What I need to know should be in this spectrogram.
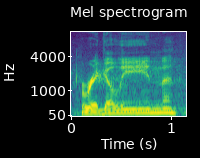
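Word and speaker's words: rhigolene: Oh, can you say the pronunciations, please? Rigaline, rigalin.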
